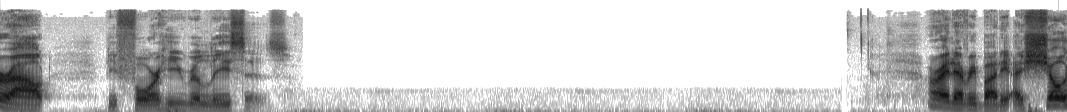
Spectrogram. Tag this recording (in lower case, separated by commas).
speech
